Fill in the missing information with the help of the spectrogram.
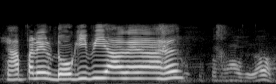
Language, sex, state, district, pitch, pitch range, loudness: Hindi, male, Madhya Pradesh, Bhopal, 265 Hz, 215-275 Hz, -11 LUFS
